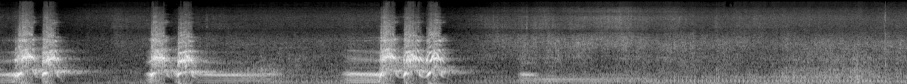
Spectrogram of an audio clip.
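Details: Aggressive dog wanting to bite people: sharp doubled barks at about one and a half second spacing, each trailing into a low, droning growl. The later seconds hold a quieter steady rumble.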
